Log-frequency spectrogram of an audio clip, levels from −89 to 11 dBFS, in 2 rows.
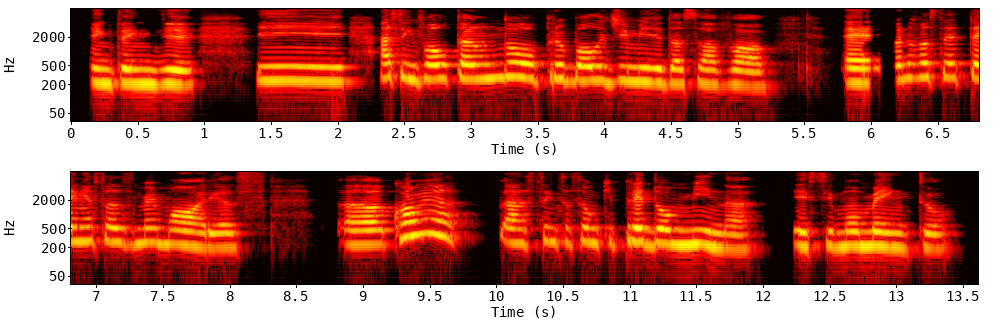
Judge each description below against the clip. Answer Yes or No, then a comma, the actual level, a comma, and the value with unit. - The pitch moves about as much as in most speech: Yes, average, 3.6 semitones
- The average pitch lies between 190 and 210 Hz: No, high, 235 Hz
